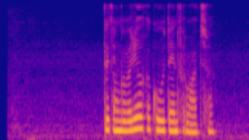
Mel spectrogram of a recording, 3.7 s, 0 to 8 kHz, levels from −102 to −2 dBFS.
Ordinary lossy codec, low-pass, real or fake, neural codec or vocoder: none; 7.2 kHz; fake; codec, 16 kHz in and 24 kHz out, 2.2 kbps, FireRedTTS-2 codec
